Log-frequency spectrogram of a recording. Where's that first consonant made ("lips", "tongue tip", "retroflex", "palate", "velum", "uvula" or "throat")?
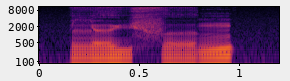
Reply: tongue tip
